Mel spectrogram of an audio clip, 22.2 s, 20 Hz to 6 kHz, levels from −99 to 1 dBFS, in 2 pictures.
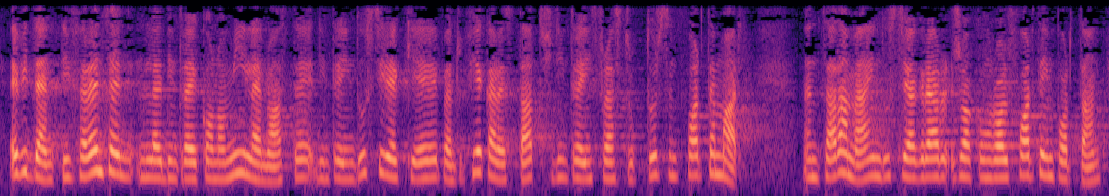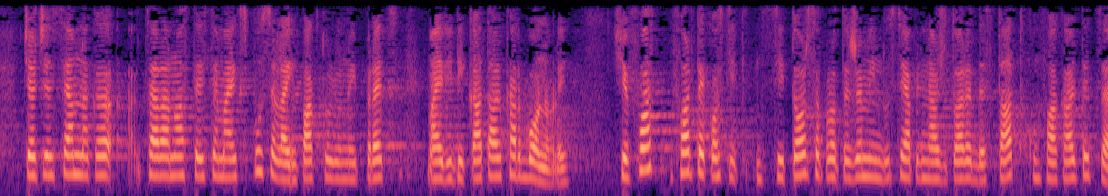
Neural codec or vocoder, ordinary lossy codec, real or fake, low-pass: none; none; real; 5.4 kHz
